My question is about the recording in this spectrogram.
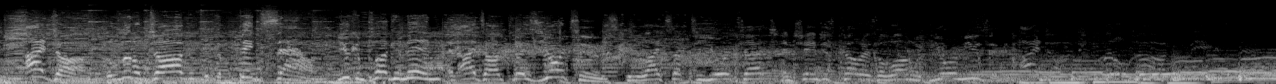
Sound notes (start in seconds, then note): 6.3 commercial audio fades out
